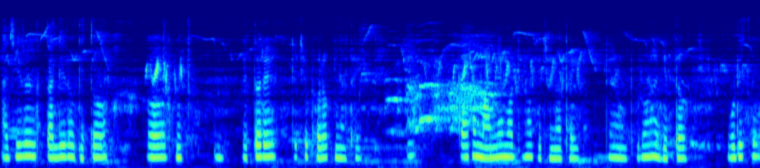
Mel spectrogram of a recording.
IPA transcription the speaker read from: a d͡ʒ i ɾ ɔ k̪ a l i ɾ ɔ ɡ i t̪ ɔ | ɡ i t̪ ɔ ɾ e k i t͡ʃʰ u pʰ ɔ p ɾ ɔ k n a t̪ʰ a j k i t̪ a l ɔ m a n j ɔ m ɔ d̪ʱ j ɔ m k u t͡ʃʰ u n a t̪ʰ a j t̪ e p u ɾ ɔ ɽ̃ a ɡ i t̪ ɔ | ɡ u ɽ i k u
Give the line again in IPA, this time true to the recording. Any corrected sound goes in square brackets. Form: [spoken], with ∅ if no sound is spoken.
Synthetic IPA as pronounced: a d͡ʒ i ɾ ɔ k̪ a l i ɾ ɔ ɡ i t̪ ɔ | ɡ i t̪ ɔ ɾ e k i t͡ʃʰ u pʰ ɔ [∅] ɾ ɔ k n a t̪ʰ a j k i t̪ a [ɾ] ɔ m a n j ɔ m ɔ d̪ʱ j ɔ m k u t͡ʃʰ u n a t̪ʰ a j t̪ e p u ɾ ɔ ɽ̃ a ɡ i t̪ ɔ | ɡ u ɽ i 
